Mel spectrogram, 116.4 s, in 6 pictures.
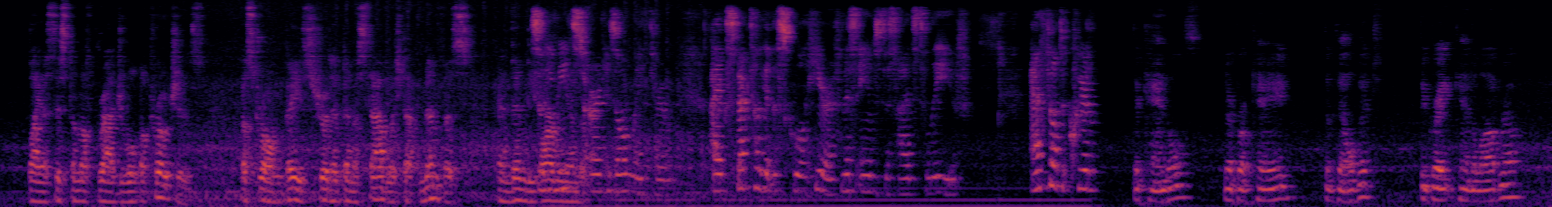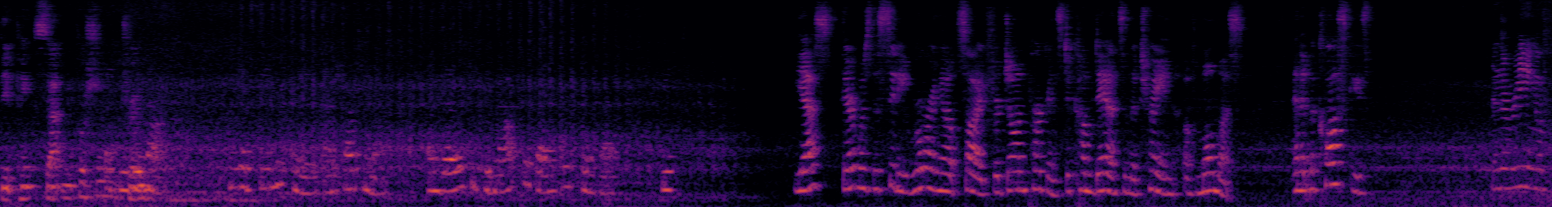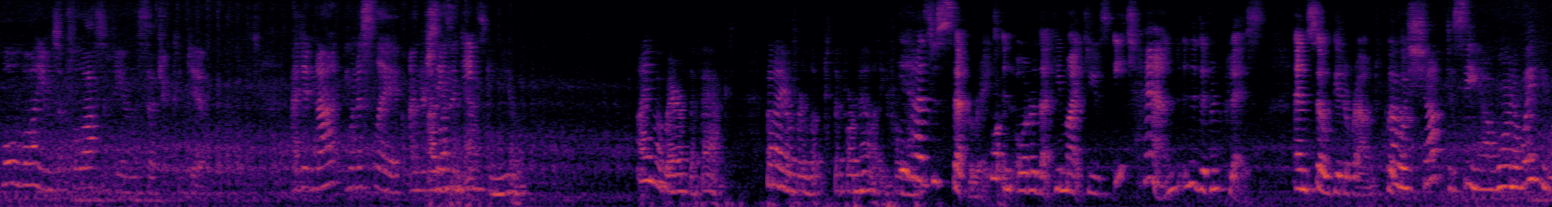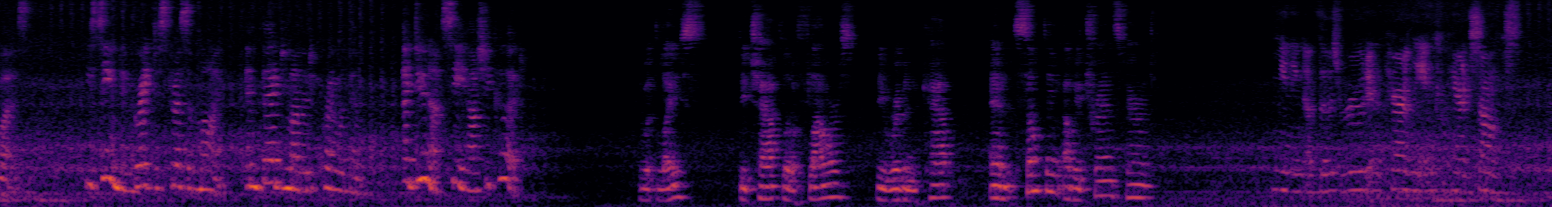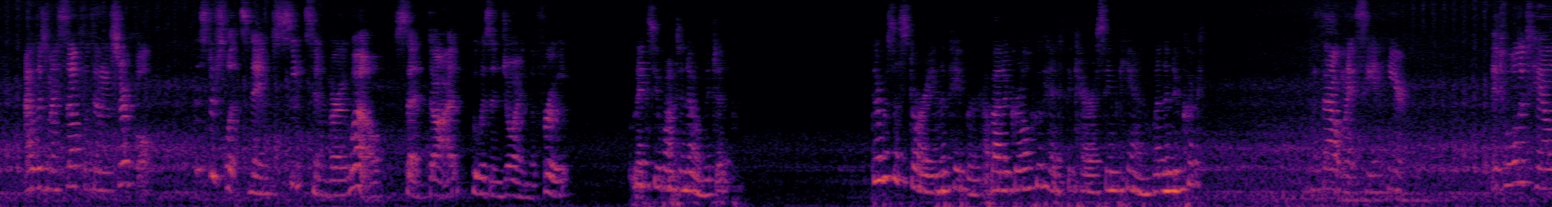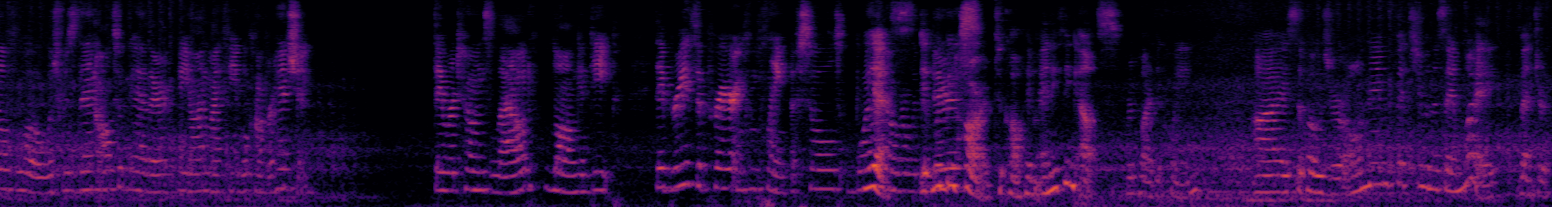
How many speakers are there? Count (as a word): nine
